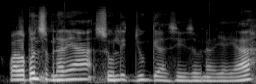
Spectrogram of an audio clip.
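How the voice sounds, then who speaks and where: A woman's voice: mid-range voice, fast, darkish tone. A young woman, a foreigner speaking Indonesian with a foreign accent, presenting research informally and often putting questions to her listeners. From outside Indonesia. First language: not Indonesian.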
